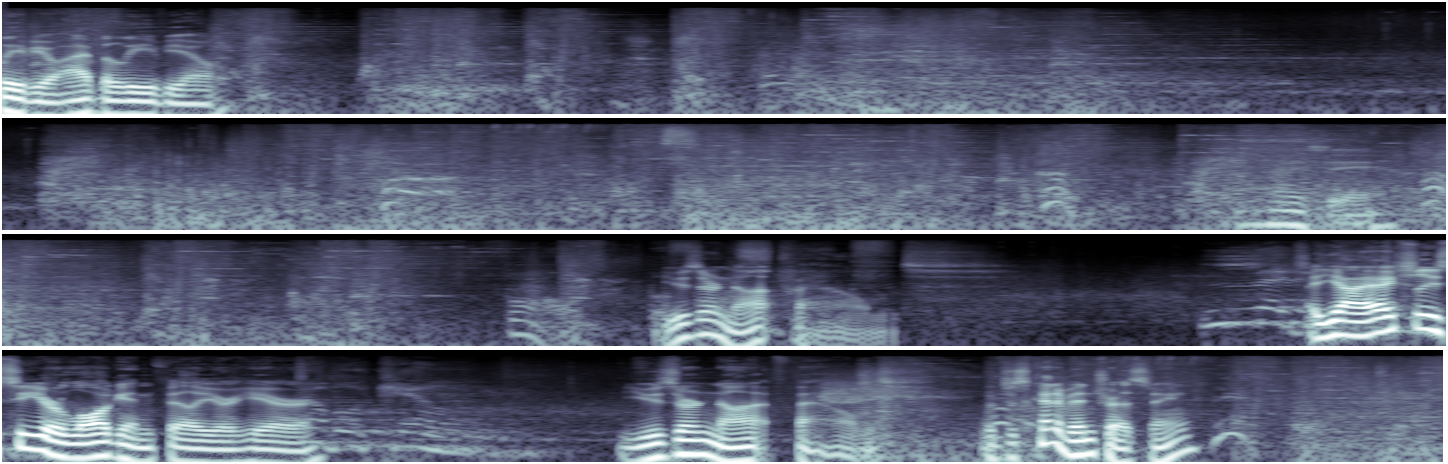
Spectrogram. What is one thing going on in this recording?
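Video game spells whoosh and clash in quick bursts.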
